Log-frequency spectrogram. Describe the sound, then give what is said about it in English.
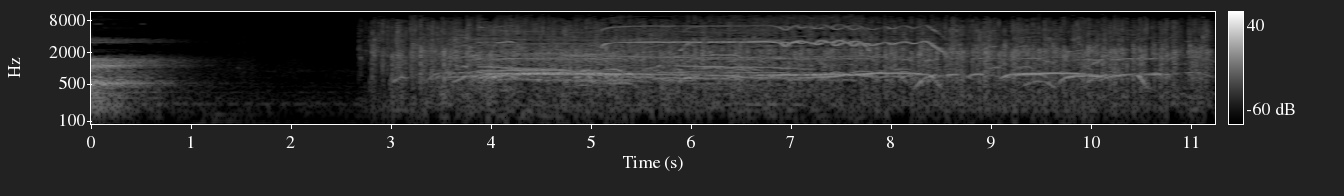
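Canned studio audience applause breaks out after a brief quiet moment, a dense, steady clapping that holds at an even level to the end. “Thank you, canned studio audience.”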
